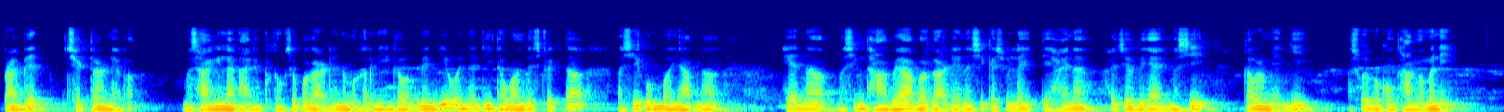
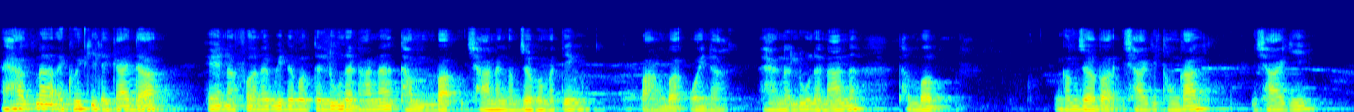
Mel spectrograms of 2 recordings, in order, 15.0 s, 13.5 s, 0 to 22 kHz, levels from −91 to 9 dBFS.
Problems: background sounds at intervals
